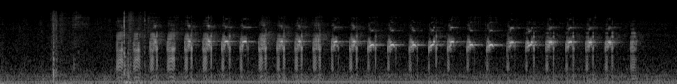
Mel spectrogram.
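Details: Osprey pair at a nest monitored by a live camera, sounding the alarm as a great horned owl raids the nest and takes a second chick, 12 July 2018. After a sharp knock, a rapid series of high whistled chirps repeats steadily, about two per second.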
